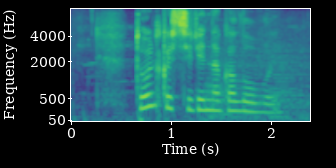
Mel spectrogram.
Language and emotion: Russian, neutral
